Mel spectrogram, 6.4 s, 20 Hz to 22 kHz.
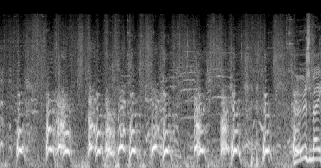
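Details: Basset Hounds barking during a group beach walk at Burnham and Berrow, Somerset, England, in February 2014: a rapid series of deep bellowing barks, roughly one every half second, mixed with people talking nearby.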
